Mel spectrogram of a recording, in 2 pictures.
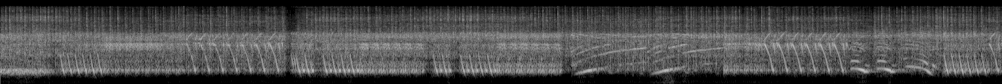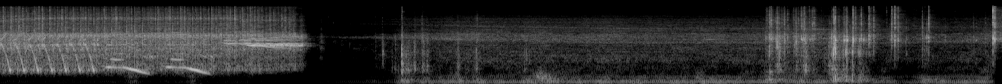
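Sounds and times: falling laser zaps: 0:00.0 - 0:13.0
toy gun machine-gun rattles: 0:00.0 - 0:13.1
electronic alarm-like tone: 0:00.8 - 0:13.2.

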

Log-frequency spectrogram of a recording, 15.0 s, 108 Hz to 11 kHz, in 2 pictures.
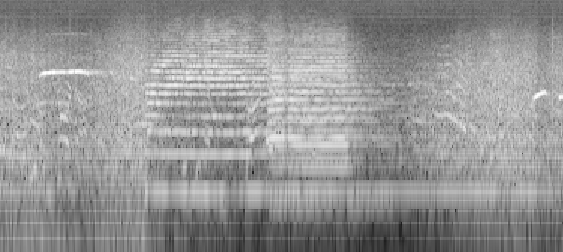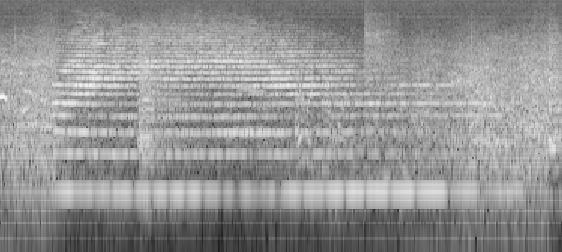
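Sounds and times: truck air horn blasts: 0:01.9 - 0:06.4, 0:08.2 - 0:15.0.

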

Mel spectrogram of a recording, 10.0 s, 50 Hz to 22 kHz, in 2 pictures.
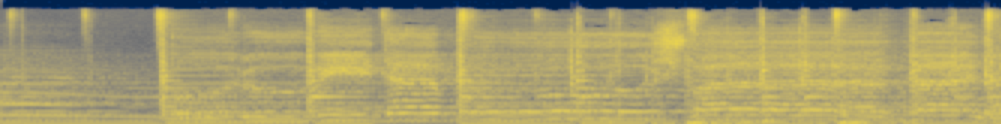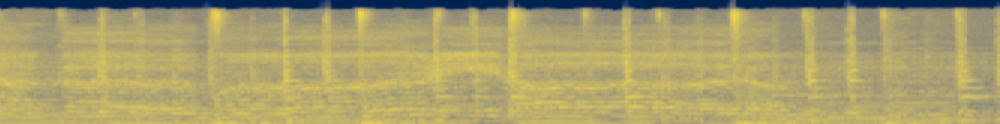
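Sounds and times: sustained bass notes: 0:00.0 - 0:10.0
percussion strokes: 0:00.8 - 0:10.0.

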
